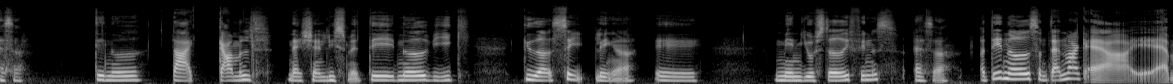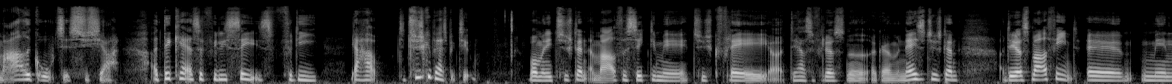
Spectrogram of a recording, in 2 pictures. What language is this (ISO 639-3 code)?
dan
